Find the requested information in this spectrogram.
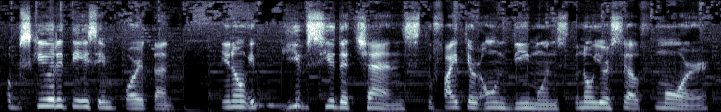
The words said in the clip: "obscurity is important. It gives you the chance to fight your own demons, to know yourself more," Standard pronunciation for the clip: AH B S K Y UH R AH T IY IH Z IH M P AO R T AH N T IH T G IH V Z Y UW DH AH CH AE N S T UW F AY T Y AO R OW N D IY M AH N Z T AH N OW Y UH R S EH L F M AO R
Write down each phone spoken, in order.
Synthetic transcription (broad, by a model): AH B S K Y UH R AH T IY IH S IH M P AO R T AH N T IH T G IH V S Y UW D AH CH AE N S T UW F AY T Y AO R OW N D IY M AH N S T AH N OW Y UH R S EH L F M AO R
